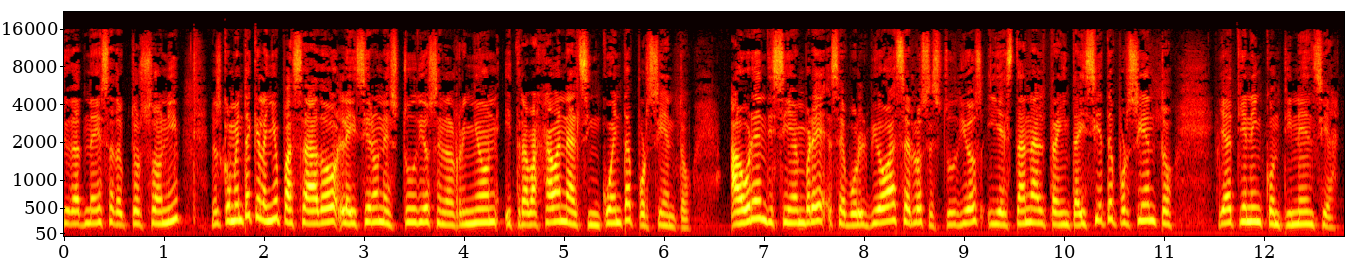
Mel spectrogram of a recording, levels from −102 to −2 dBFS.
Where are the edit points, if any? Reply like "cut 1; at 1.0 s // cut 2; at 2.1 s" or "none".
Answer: none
